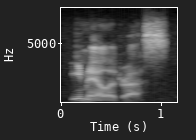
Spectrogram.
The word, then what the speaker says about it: email address: from and then email email address email address yeah the email address email address email address yeah because email we want to emphasize the second syllable email email address yeah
